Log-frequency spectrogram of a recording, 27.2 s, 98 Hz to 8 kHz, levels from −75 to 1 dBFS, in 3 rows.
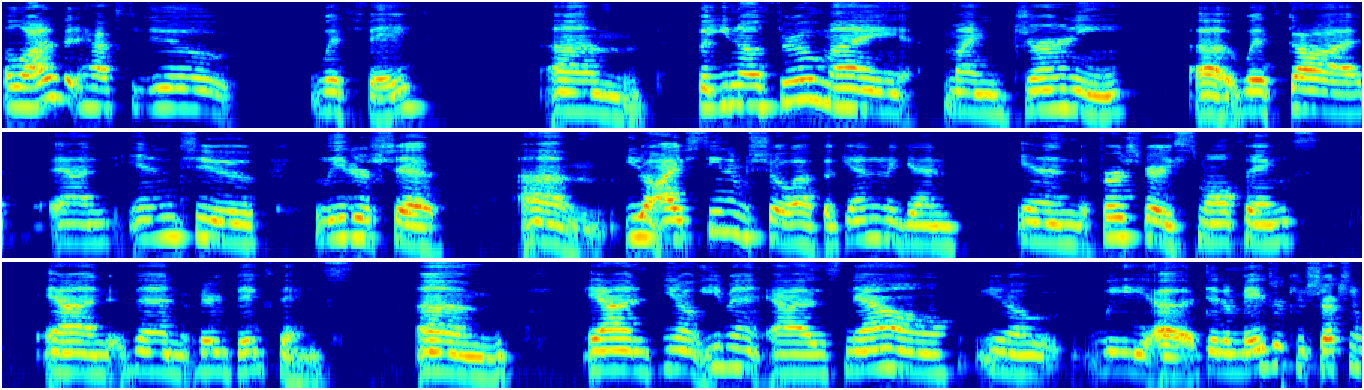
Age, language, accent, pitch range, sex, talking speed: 30-49, English, American, 160-195 Hz, female, 130 wpm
